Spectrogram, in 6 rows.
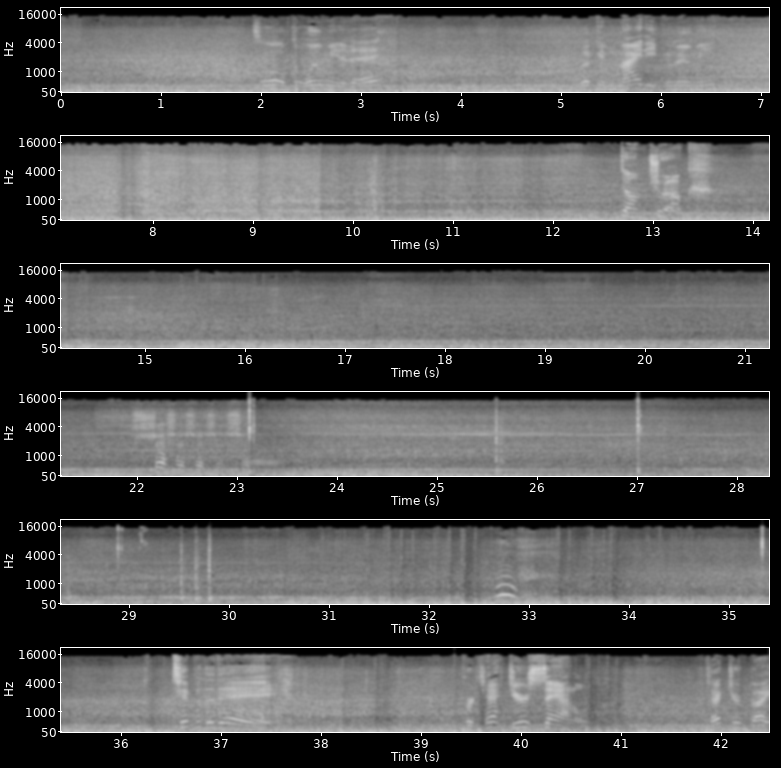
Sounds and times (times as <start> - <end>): Bicycle: 0.0 - 2.0, 3.1 - 5.2, 13.4 - 36.6, 37.5 - 39.5, 40.6 - 42.4.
